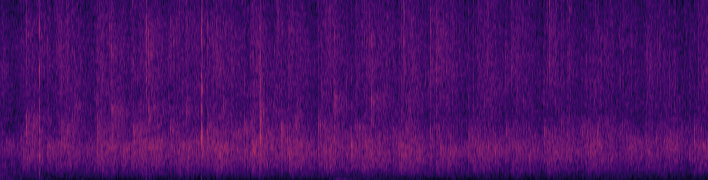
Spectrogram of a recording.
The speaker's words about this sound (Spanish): El día que tú sientas, apláudele fuerte al Señor.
